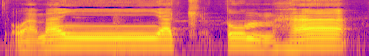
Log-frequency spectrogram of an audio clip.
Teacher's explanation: Jadi di bagian maynya itu kita tahan e kita tahan sejenak, kita panjangkan sejenak. Ah, kita dengungkan sepanjang dua harakat.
